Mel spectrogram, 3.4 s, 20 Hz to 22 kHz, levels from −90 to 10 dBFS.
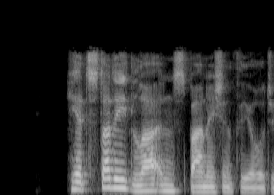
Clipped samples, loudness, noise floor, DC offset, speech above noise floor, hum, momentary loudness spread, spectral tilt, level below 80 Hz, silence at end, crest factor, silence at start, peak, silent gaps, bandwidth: under 0.1%; -17 LUFS; -84 dBFS; under 0.1%; 67 dB; none; 8 LU; -5.5 dB/octave; -56 dBFS; 0 s; 16 dB; 0.85 s; -2 dBFS; none; 7.8 kHz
